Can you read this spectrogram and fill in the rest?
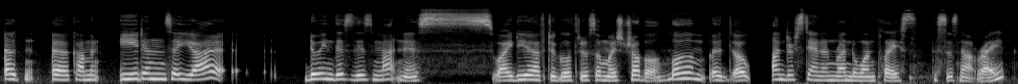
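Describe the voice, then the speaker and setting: A woman's voice: medium pitch, steady tone, normal speed, a little mellow, no echo. A woman, an interview guest telling personal stories and acting out quoted family dialogue as she goes. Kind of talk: personal storytelling.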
